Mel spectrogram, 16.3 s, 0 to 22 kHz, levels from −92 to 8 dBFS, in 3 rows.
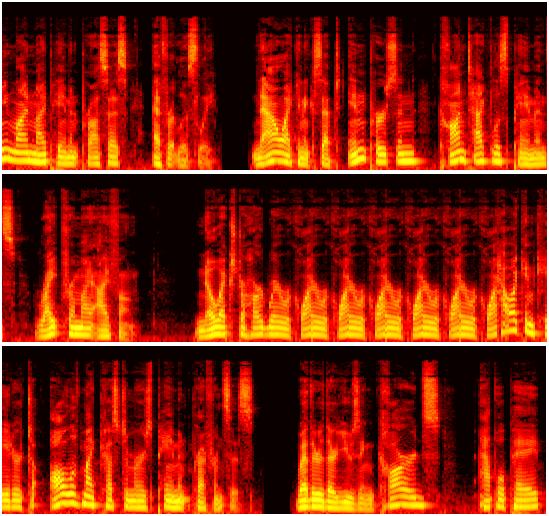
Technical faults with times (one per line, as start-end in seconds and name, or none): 8.54-10.40 system hang loop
